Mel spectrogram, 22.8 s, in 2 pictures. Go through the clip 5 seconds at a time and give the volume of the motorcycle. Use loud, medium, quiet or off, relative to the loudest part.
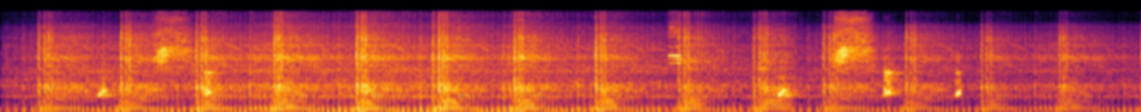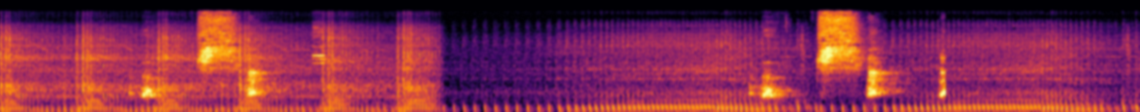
loud, loud, medium, medium, medium.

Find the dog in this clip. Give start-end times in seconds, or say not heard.
0.8-2.3, 7.6-9.7, 12.7-14.2, 18.9-20.9.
